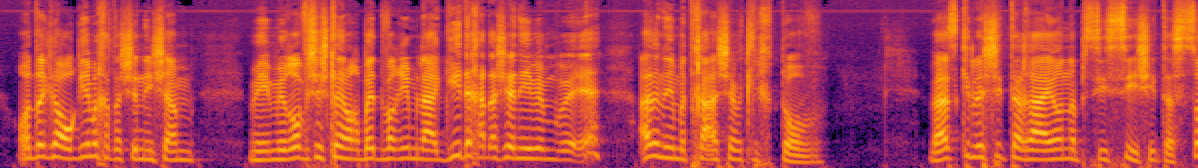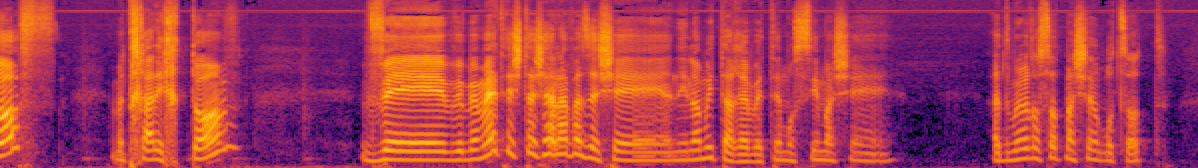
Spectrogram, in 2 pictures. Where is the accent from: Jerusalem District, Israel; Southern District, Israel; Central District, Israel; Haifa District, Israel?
Central District, Israel; Petah Tikva; אני, אני פתח תקוואית.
